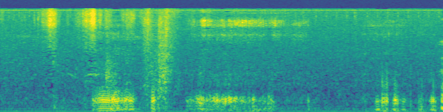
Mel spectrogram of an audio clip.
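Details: Sleeping bulldog puppy, tired out, gives one short rasping snore, then a longer, softer rattling breath and a few faint snuffles, all over a constant low room hum.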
